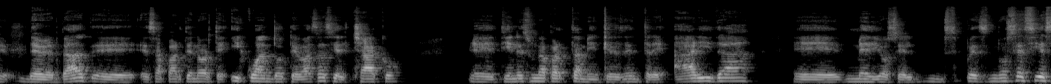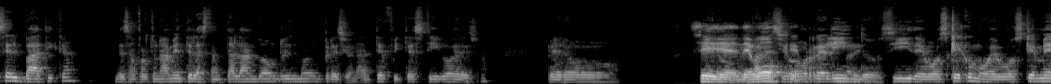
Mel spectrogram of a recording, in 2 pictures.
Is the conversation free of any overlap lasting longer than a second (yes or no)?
no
